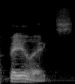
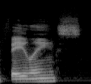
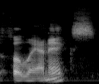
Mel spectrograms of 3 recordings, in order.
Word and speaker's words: Phalanx: introduced to the X-Men Phalanx. Well, first off, when I was young, I used to call them the Phalanx, which I added a few syllables there.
